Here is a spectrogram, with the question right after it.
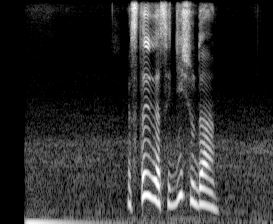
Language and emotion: Russian, angry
